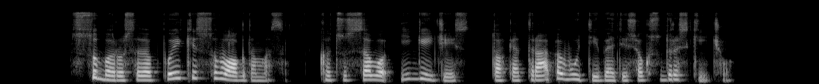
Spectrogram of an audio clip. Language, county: Lithuanian, Alytus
